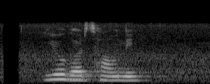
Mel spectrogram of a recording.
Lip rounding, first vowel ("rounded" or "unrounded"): rounded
